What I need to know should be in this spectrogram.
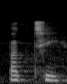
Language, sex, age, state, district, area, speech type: Hindi, female, 30-45, Madhya Pradesh, Bhopal, urban, read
